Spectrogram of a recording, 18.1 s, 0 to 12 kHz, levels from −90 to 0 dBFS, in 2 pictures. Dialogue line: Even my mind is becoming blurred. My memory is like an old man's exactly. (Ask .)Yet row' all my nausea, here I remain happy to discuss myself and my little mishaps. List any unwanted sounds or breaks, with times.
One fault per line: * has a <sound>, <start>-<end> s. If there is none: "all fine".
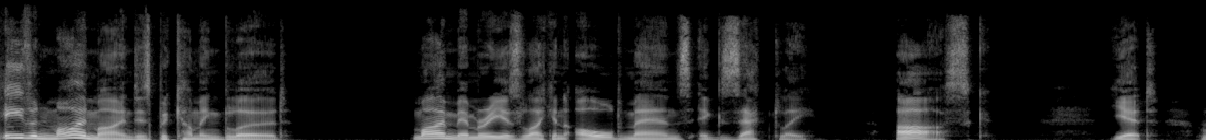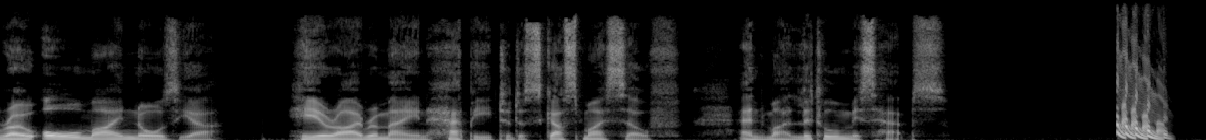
* has a chirp, 17.4-17.9 s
